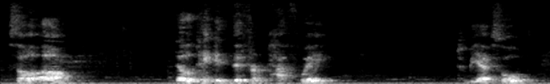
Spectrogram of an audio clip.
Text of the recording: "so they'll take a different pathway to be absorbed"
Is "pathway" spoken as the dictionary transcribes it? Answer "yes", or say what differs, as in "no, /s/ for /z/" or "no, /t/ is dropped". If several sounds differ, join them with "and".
yes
